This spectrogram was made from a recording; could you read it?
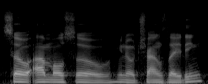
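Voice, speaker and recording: A man's voice: lowish voice, steady tone, normal speed, darkish tone, clean tone. A teenage man from Poland with a Polish accent, a guest speaking in casual podcast chat who searches for words with many fillers. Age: teens. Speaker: guest, student youth leader.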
